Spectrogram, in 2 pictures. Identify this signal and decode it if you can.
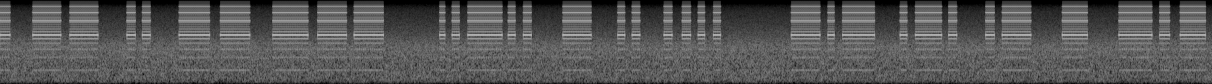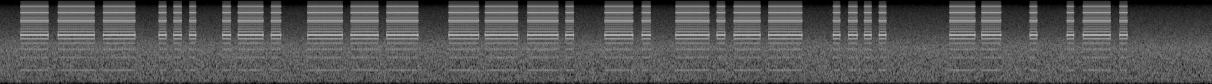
Morse code (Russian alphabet), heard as a high beeper, hand-sent with a straight key, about 15 wpm, 3950 Hz. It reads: … ЭТИХ КРАТКОСРОЧНЫХ МЕР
